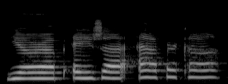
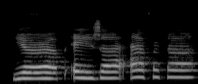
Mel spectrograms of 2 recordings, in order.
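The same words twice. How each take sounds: The two takes are said the same way.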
